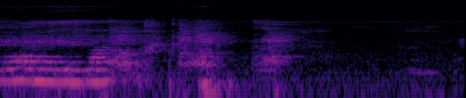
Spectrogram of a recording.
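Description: A young child's long, level-pitched whine that ends about half a second in, followed by a couple of short vocal sounds.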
